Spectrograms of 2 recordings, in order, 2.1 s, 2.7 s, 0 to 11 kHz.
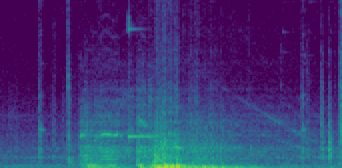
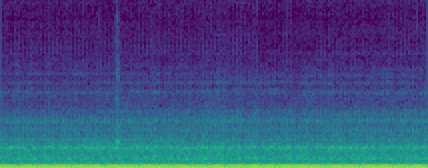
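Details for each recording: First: Nissan 240SX with automatic ECU, started after months of repairs: short burst of cranking swells and fades without catching, start needed several tries; owner suspects a failing battery, untested. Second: Nissan 240SX back on the road after months of repairs, just started cold after a few tries (battery suspected weak): steady even low idle, smooth unbroken hum, no knocks or stumbles, warming up.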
